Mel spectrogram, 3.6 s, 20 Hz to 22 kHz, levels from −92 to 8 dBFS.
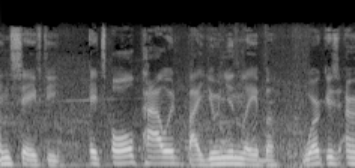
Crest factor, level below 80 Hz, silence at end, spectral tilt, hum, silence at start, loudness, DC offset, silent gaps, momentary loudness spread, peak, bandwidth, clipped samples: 10 dB; -48 dBFS; 0 s; -6 dB/octave; none; 0 s; -17 LUFS; under 0.1%; none; 7 LU; -6 dBFS; 12 kHz; under 0.1%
